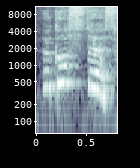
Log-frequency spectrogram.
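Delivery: high anxious mother calling out. A narrator's reading. Mother calling her greedy son from the river. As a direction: call him like a fretful mother. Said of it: "called out Missus Gloop".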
